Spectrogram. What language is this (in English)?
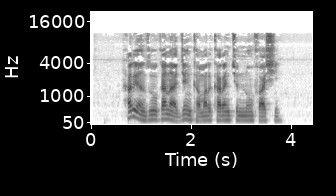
Hausa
